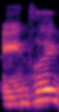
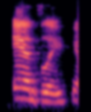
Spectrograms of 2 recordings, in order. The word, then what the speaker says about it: Ansley: Is it Ainsley? Did I pronounce it right? Ansley. Yeah. Ansley, sorry.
